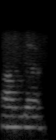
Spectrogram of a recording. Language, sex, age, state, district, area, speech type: Nepali, female, 45-60, West Bengal, Jalpaiguri, urban, conversation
